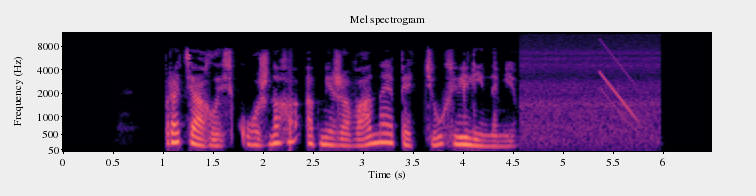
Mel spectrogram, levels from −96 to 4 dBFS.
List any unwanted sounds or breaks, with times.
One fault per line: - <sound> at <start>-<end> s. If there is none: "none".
- chirp at 5.3-5.8 s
